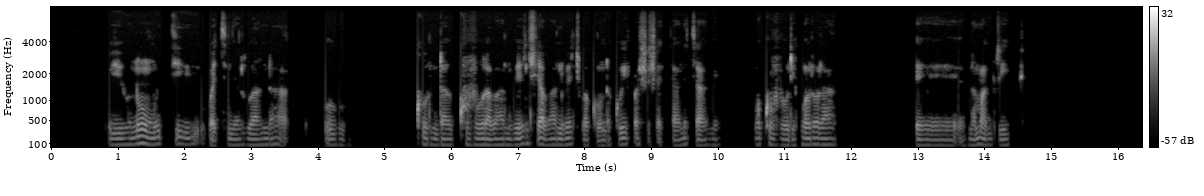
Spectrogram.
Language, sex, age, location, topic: Kinyarwanda, male, 18-24, Kigali, health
